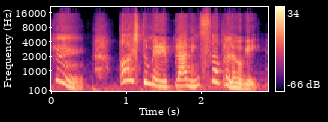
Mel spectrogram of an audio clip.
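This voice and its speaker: Woman putting on a shrill, scheming young daughter-in-law. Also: wildly swooping pitch, a little slow, faint music behind, full character voice. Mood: smug scheming. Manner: shrill, scornful, complaining.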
